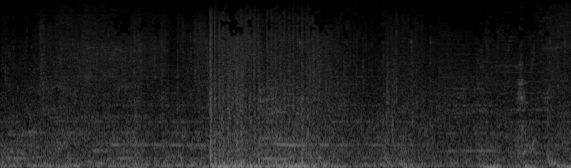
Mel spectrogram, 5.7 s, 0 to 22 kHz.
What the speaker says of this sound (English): The Knight submachine gun, I've dumped 2 mags, and Mag's empty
